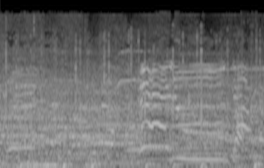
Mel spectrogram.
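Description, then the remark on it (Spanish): A large crowd in Argentina roars in a sustained ovation as President Javier Milei comes out on the balcony, dense cheering and shouting with whistles and chanting voices rising above the steady wall of noise throughout. “La ovación de la gente, los escuchamos.”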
